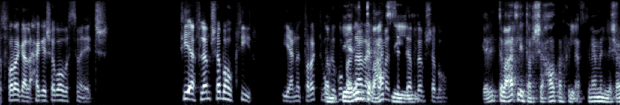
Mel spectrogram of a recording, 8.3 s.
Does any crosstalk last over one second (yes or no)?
yes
